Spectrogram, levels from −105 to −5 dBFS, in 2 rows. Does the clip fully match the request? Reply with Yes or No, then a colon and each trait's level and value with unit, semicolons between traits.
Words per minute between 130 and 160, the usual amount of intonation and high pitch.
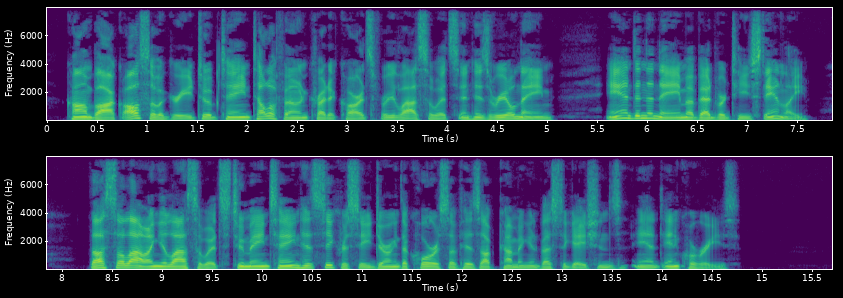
No: average, 155 wpm; average, 4.5 semitones; low, 110 Hz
